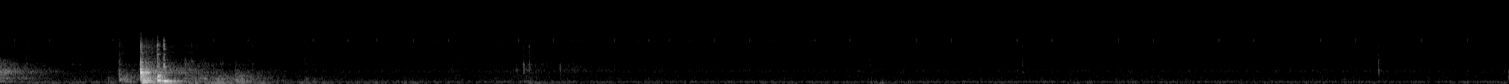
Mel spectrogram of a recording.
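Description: A cardboard toy box handled by hand: one knock with a short rustle about a second and a half in. Then near silence in a quiet room, with a faint steady hum.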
